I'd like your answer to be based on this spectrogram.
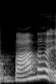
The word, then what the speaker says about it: Bhava: It is a Sanskrit word that is, and again, I'll spell it for you, B-H-A-V-A. So that H is kind of silent.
